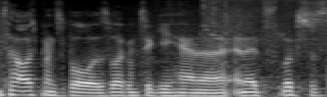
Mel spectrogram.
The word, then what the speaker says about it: Gehenna: So the DLC from Talos Principle is Welcome to Gehenna, and it looks just like how these three things are.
